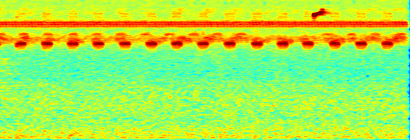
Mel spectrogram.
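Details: In the forest, a cricket repeats short, slightly wavering chirps at about three per second. A sustained piercing insect tone, one faint high squeak and low background rumble accompany them.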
